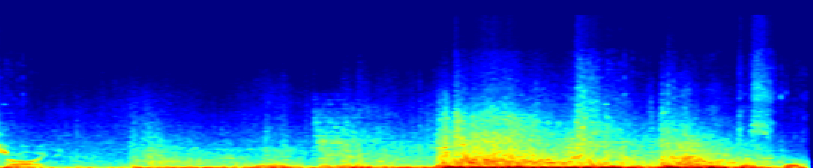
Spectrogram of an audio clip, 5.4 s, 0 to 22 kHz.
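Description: A mech blows up in MechWarrior 5: Mercenaries with a dense, rumbling roar of blasts and crackling debris that swells louder partway through and holds steady, big and close, with nothing else clearly standing out.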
